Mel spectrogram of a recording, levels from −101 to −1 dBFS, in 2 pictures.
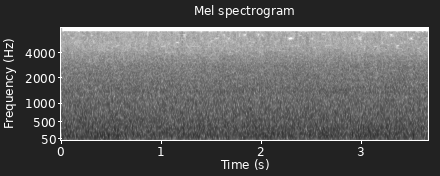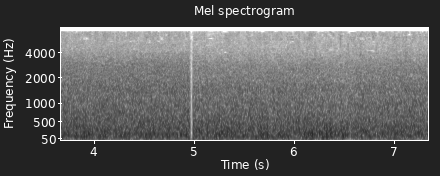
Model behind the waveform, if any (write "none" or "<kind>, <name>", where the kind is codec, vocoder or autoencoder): none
